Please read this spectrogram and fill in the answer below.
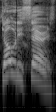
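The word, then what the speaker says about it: Doedicurus: Try Dodiceras, you asshole. I said Dodiceras. Dodiceras. That's what I'm calling it. Dodiceras. Acorn's mother. Dodiceras. It's not Deo. That's an O, you asshole. Do.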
